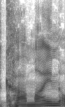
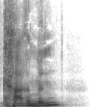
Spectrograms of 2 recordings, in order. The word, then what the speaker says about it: Carmen: Ich dachte eigentlich, er wird Carmine ausgesprochen, so, ja, aber gut. Ja. Äh, er heißt tatsächlich Carmen, ja, ähm, wacht in seiner Küche auf und hat von Sekunde eins an erstmal Stress.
